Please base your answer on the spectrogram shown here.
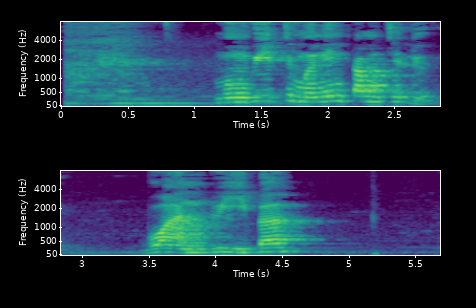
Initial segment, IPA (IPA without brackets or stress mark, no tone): m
